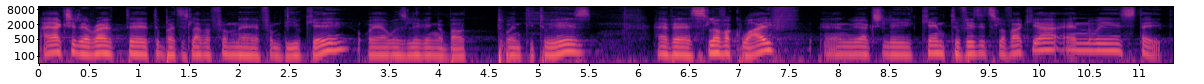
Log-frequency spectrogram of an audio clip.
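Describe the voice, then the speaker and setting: A man with an Israeli accent, answering interview questions in a plain, slightly halting way with some fillers. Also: medium pitch, a little mellow, long reverb tail. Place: community centre dining room.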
